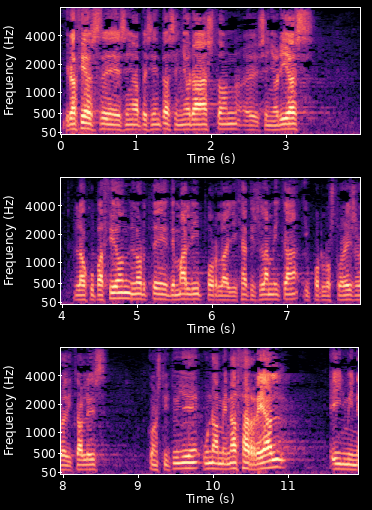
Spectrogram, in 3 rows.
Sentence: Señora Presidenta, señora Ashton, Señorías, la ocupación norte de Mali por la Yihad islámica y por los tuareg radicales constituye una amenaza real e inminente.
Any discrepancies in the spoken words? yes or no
no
